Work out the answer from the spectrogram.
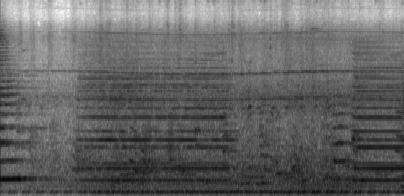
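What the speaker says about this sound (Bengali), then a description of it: "ট্রেনটা কিন্তু কেটে যাবে ডান দিক দিয়ে।" A train rolls past a railway platform near Ghatshila, a steady low rumble of wheels with drawn-out squealing tones and a brief horn-like blast at the start, loud and continuous, with faint voices in the background.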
